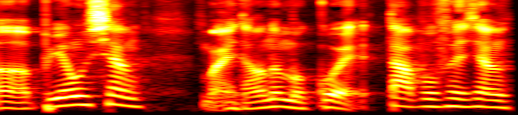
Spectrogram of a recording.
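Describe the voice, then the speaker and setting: A man talks with vocal fry. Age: 20s. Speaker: podcast host, watch collector. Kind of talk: casual interview chat.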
